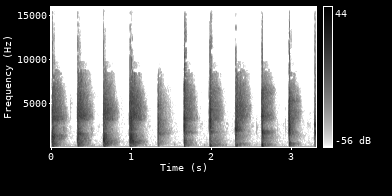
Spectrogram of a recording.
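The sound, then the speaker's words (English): A single person claps loudly and steadily, about eleven sharp claps at an even, brisk pace, each one crisp and quickly fading, with no talking. “I don't know if that was picked up or not, but I was just applauding loudly by that.”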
